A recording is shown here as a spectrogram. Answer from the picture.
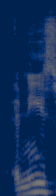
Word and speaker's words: anise: Anise, or is it anise?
